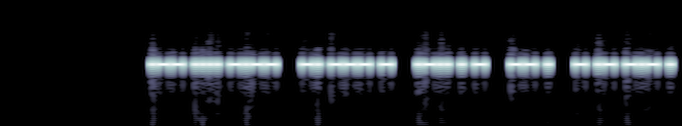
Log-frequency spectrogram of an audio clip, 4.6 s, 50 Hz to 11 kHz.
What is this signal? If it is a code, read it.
Morse code, heard as a keyed tone, about 46 wpm, 700 Hz. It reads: WHY NOT LET ME TAKE
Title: Sentences from Top 1000 Words - Review Part 2 - 50wpm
